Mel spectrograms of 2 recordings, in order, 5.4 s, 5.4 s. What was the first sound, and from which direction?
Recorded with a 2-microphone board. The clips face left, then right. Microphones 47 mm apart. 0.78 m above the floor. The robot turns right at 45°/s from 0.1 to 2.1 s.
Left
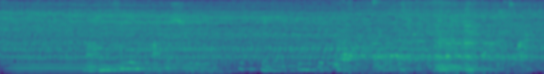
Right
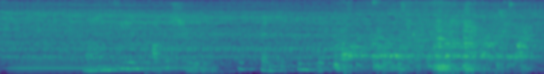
A woman speaking, 160° right.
